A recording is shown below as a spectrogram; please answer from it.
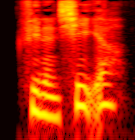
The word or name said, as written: finansiere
